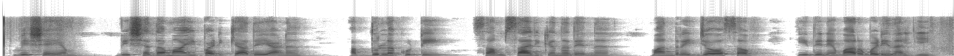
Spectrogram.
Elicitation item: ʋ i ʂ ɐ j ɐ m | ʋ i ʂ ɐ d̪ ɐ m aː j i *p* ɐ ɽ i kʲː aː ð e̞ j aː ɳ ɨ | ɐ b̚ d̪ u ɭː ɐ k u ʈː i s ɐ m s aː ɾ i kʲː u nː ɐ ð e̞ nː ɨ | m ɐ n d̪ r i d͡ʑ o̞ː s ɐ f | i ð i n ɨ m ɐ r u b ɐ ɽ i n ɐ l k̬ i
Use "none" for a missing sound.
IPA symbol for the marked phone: p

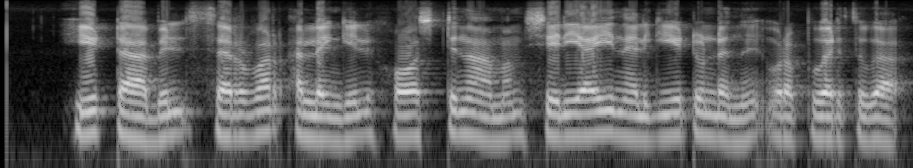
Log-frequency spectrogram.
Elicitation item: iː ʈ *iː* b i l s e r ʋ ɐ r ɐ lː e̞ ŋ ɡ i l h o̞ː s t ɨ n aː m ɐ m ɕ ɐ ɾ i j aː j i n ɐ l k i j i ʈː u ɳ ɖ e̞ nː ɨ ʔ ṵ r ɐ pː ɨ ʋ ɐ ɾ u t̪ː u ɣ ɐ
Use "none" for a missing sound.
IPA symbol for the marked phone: aː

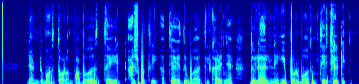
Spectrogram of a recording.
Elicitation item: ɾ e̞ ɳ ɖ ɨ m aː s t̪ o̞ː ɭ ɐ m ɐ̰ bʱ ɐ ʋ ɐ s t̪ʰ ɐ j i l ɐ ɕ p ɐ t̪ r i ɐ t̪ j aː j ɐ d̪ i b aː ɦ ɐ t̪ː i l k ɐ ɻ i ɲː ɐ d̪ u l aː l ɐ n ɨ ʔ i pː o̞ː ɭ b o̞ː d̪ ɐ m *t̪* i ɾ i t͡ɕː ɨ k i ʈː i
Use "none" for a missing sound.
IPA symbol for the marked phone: t̪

